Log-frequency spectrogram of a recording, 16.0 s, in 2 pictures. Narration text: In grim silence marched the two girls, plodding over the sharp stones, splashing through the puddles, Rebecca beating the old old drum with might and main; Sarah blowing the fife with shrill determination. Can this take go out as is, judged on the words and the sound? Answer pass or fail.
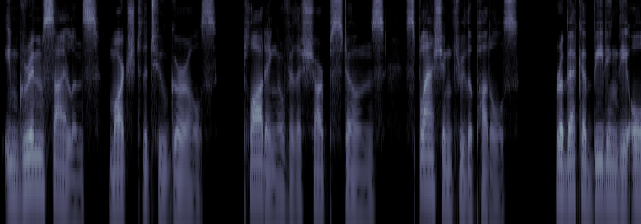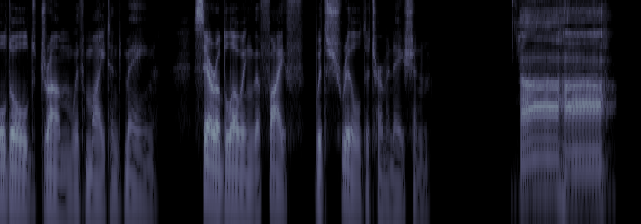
fail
